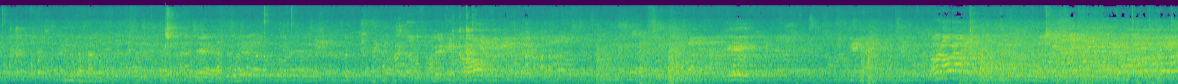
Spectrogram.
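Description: A crowd of spectators shouts and cheers in an indoor hall.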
